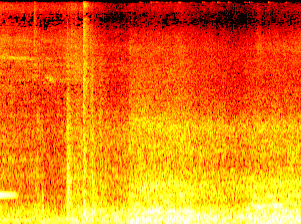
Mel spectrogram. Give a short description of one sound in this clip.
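Passing cars whoosh by close by.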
